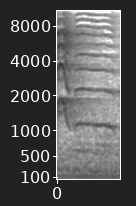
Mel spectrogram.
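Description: A dog's squeaky toy gives a single short, bright, close squeak that quickly fades, with no voices.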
